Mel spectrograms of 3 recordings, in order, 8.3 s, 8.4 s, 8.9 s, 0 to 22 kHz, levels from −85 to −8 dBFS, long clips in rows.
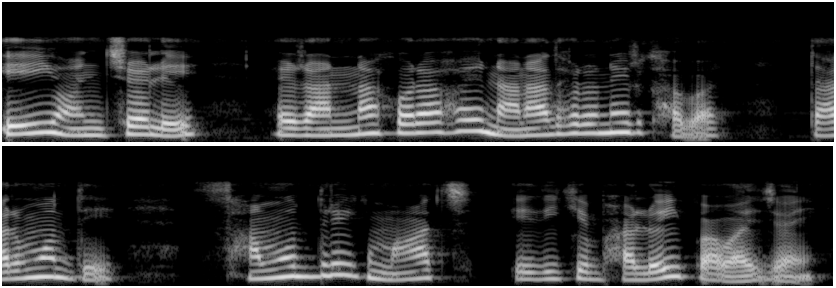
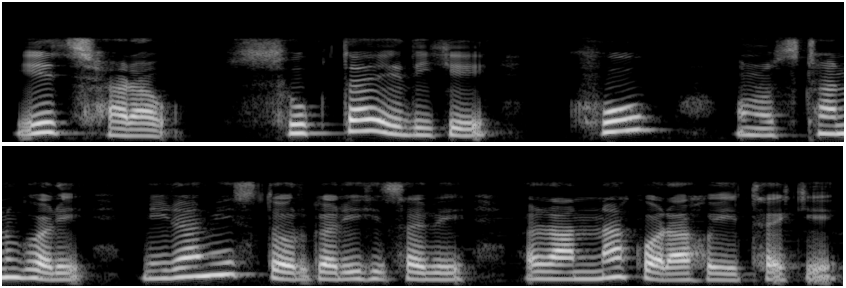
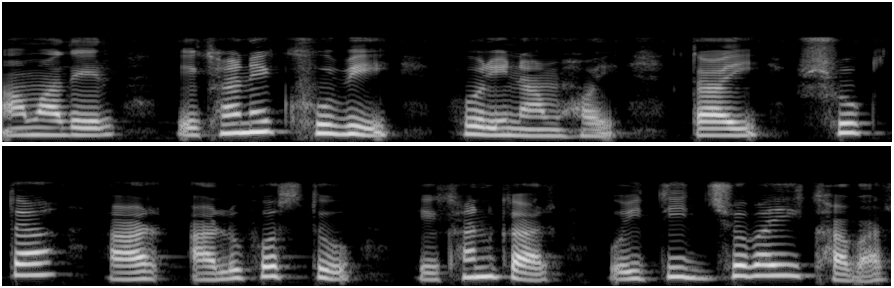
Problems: background sounds at intervals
